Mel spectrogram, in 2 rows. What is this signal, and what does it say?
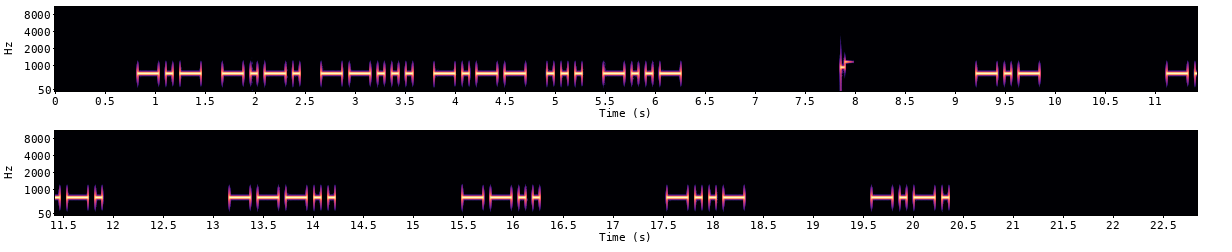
Morse code, heard as a keyed tone, about 17 wpm, spaced as for 9 wpm, 700 Hz. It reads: KC7YSX KC8ZXC
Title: USA Call Signs - 6 Characters - 6x Character Spacing - 17wpm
